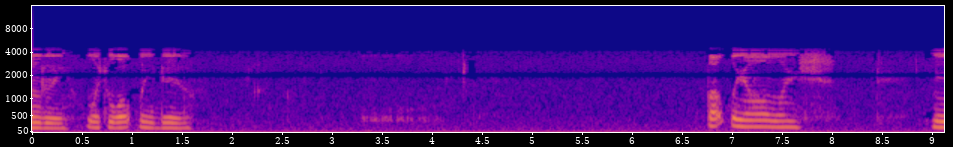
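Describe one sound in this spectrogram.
A man speaks close to a microphone, in short bursts with long pauses.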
